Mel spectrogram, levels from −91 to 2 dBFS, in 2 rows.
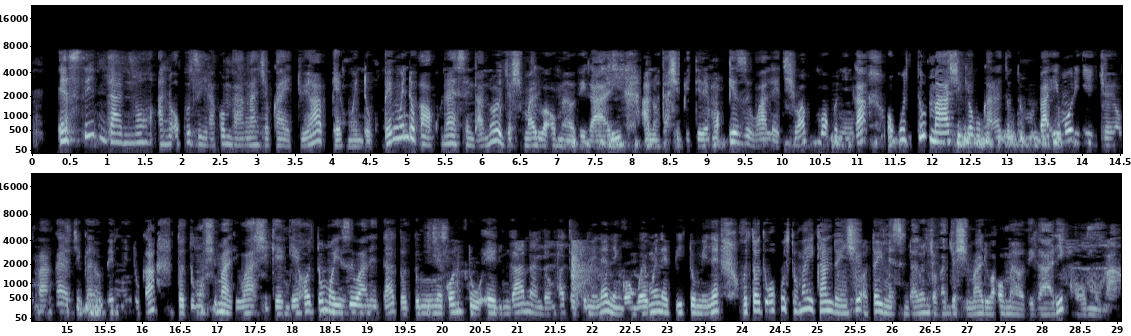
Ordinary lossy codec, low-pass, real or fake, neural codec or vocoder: AAC, 32 kbps; 7.2 kHz; real; none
